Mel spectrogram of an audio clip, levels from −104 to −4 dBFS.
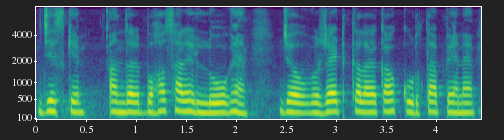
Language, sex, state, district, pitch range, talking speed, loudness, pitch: Hindi, female, Jharkhand, Garhwa, 210-225 Hz, 160 wpm, -16 LUFS, 215 Hz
